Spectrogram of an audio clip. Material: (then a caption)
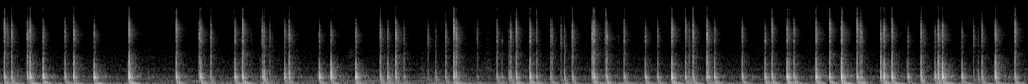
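Laminate. Long acrylic nails tap rapidly and unevenly on a flat, dark, solid laminated desktop. Each tap gives a short, dry click with a low, knocking body. The taps fall in quick clusters and die away almost instantly.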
